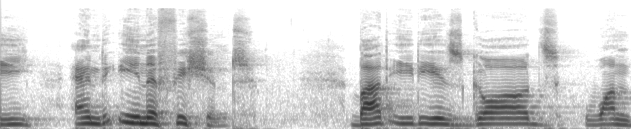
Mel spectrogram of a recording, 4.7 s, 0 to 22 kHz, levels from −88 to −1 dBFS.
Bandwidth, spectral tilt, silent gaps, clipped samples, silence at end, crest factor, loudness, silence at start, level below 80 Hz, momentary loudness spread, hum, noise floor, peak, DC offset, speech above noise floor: 16.5 kHz; -6.5 dB/octave; none; under 0.1%; 0 s; 18 dB; -27 LUFS; 0 s; -58 dBFS; 16 LU; none; -59 dBFS; -8 dBFS; under 0.1%; 33 dB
